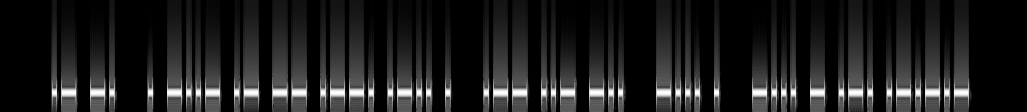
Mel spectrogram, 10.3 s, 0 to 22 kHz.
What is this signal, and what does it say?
Morse code, heard as a keyed tone, about 25 wpm, 700 Hz. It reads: AN EXAMPLE WUD BE BTR.
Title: Sentences from Top 400 Words and Abbreviations 25wpm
